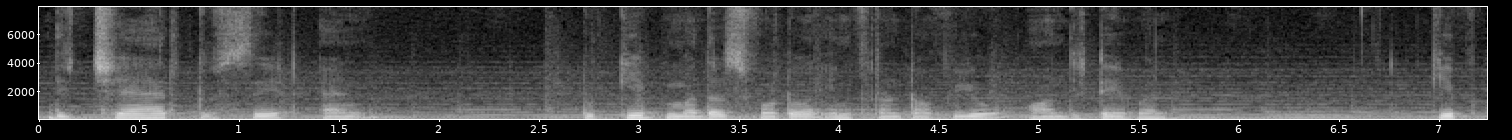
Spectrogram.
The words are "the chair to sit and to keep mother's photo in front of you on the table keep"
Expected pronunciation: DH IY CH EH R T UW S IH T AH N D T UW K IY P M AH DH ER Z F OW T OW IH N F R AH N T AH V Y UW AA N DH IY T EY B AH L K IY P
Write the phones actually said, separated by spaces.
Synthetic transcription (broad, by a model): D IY CH EH R T UW S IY T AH N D T UW K IY P M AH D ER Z F OW T OW IH N F R AH N T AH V Y UW AA N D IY T EY B AH L K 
